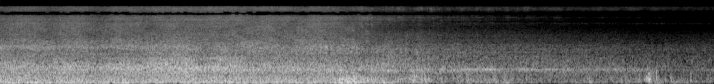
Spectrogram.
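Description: A train running past on the line, its wheel and rail noise loud for about the first three seconds, then fading steadily as it draws away.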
